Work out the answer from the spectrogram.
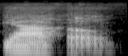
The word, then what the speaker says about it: Yaakov: So his name was called Jacob. Remember, we pronounced that Yaakov.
